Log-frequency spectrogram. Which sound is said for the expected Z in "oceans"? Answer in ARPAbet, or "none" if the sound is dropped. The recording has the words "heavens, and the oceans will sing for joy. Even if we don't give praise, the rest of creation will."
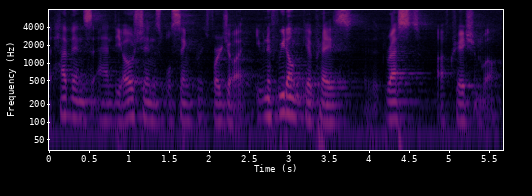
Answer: Z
